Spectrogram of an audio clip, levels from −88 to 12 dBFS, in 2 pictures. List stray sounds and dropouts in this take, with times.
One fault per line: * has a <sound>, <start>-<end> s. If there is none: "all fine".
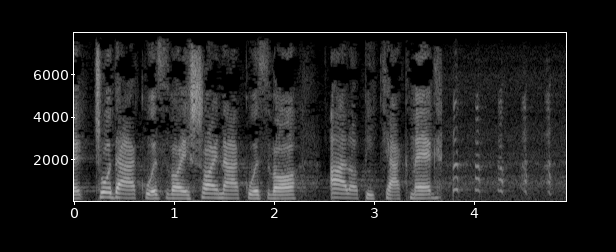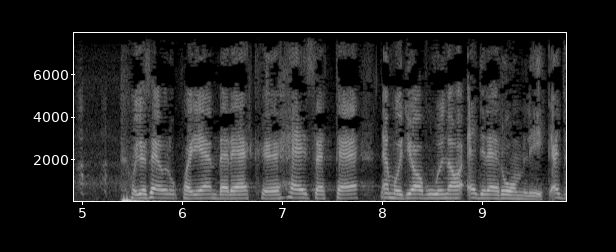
* has a laugh, 3.8-5.3 s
